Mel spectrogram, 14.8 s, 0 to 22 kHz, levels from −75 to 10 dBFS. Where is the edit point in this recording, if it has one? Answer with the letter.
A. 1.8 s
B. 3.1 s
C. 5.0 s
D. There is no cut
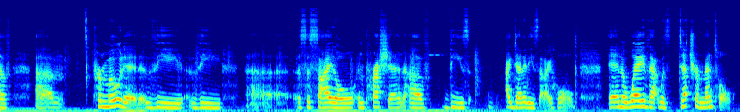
A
